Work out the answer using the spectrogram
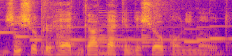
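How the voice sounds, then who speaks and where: A man's voice: low-pitched, lively intonation, fast, over loud music. A man reading a story aloud as an amateur narrator. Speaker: amateur fan fiction reader. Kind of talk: scripted storybook narration with character dialogue.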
